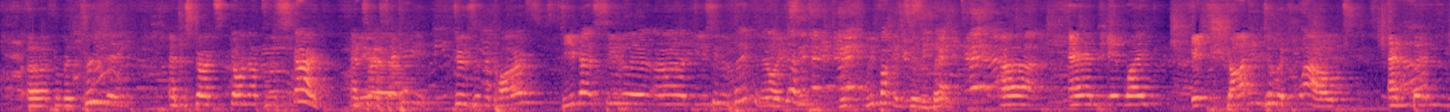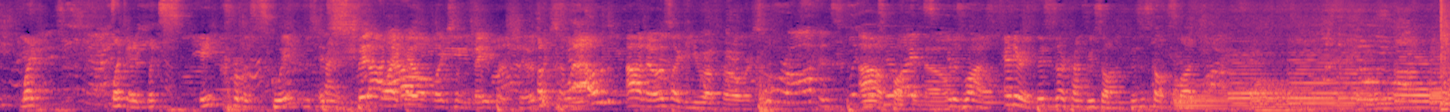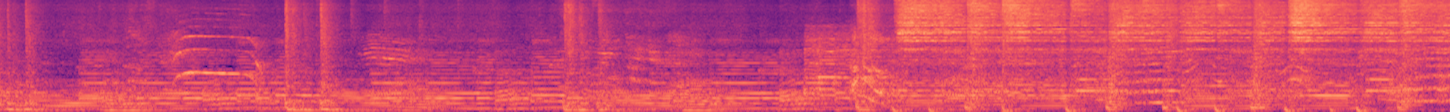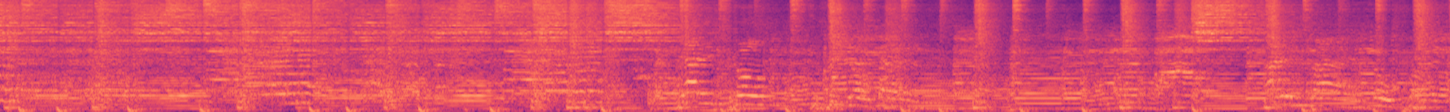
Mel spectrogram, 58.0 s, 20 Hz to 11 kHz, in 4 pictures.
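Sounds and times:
live band playing: 0:25.7 - 0:58.0
electric guitar chords: 0:26.2 - 0:58.0
drum kit beat: 0:26.3 - 0:58.0.

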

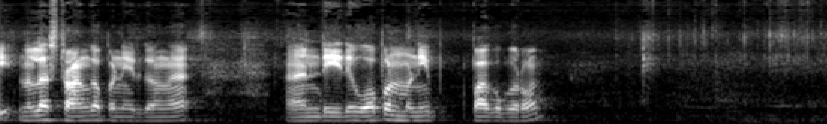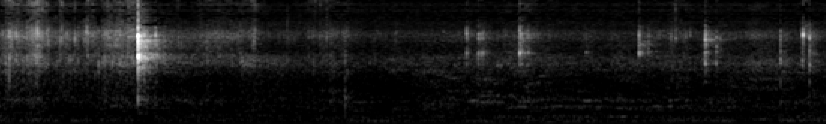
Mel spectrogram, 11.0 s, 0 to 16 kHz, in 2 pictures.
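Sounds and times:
plastic rustling: 0:04.1 - 0:08.0.

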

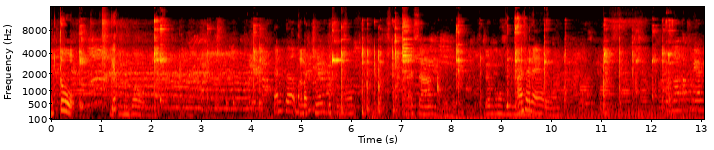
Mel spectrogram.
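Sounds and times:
porcelain teacups clinking: 0:00.5 - 0:01.2, 0:02.0 - 0:04.4, 0:05.6 - 0:10.4, 0:11.0 - 0:12.8.

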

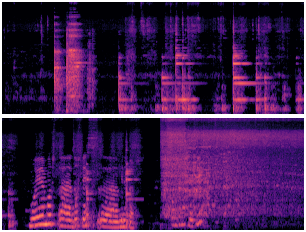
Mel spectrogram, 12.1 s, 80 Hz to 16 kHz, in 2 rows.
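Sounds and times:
spoon stirring noodles in pot: 0:02.3 - 0:08.9
wooden spoon knocking metal pot: 0:03.1 - 0:06.4, 0:07.3 - 0:08.9.

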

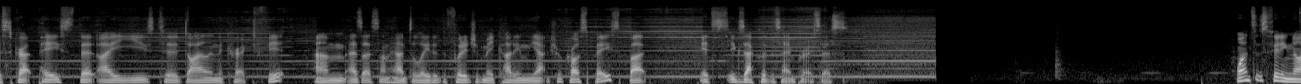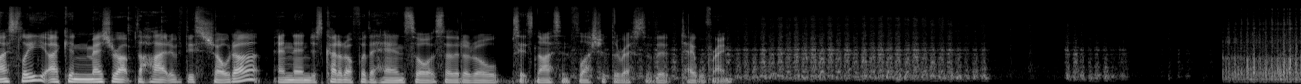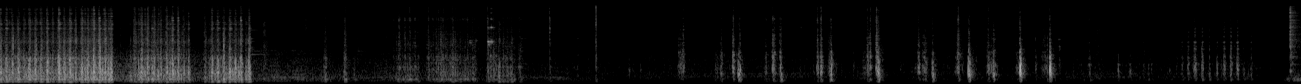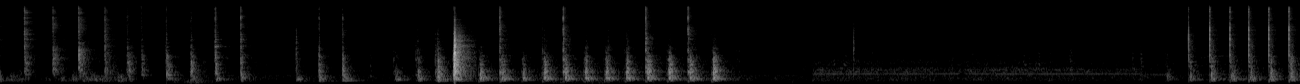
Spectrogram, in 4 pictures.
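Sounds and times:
saw cutting wood: 0:00.0 - 0:09.4, 0:18.9 - 0:22.9, 0:25.2 - 0:28.6.

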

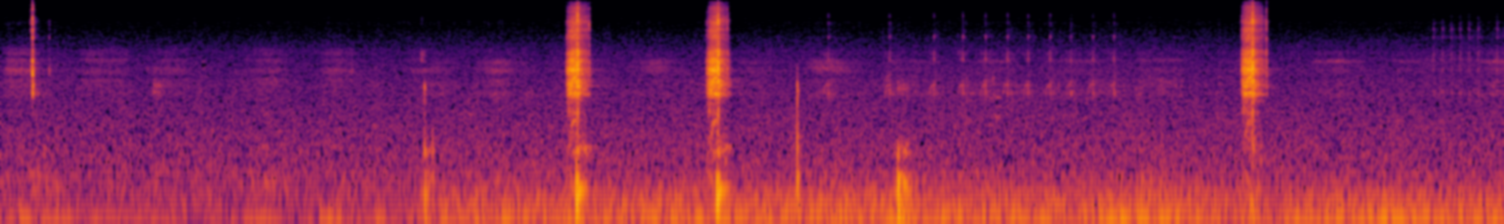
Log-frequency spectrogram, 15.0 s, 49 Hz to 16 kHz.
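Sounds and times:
airsoft rifle shots: 0:05.7 - 0:05.9, 0:07.1 - 0:07.4, 0:12.4 - 0:12.7.

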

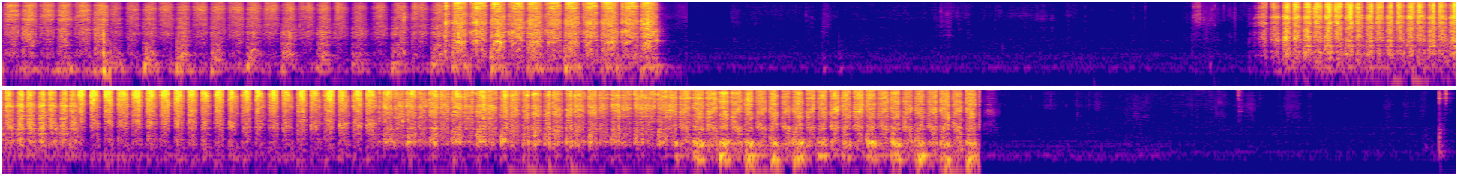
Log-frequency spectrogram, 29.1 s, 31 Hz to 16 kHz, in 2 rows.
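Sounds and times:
sanding sponge scrubbing shell: 0:12.6 - 0:24.4.

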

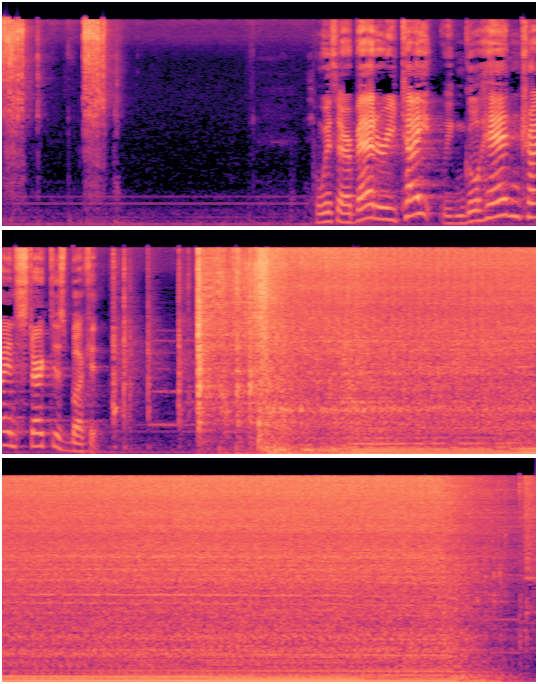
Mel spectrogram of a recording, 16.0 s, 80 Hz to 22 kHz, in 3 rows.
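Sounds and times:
car engine starting and idling: 0:07.3 - 0:16.0.

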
